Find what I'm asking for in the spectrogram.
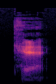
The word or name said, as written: TEK3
